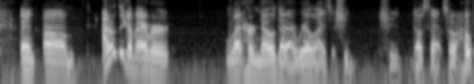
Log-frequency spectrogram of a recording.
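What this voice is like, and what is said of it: Usual voice. Nothing is said of it.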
